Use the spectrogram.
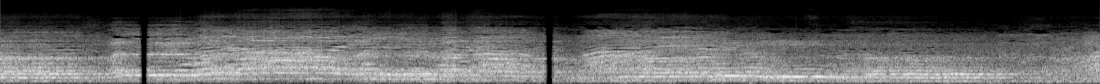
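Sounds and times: man chanting into microphone: 6.2 - 10.2.

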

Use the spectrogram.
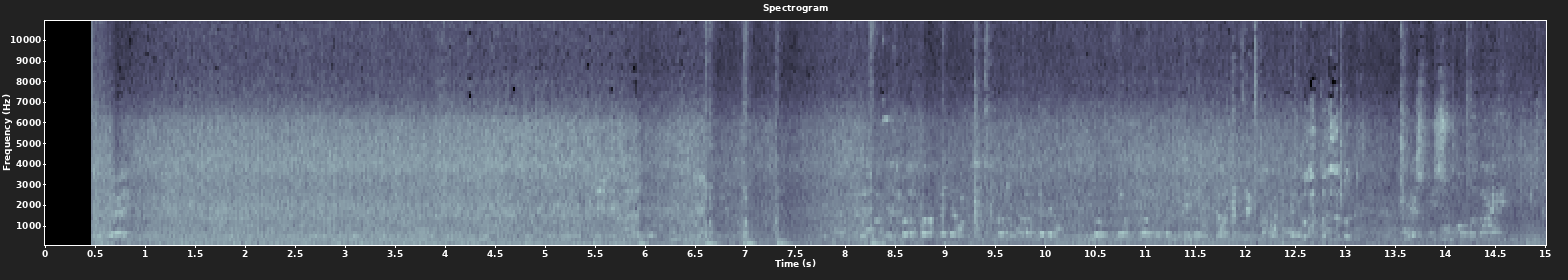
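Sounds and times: heavy thuds on wooden door: 5.9 - 7.6.

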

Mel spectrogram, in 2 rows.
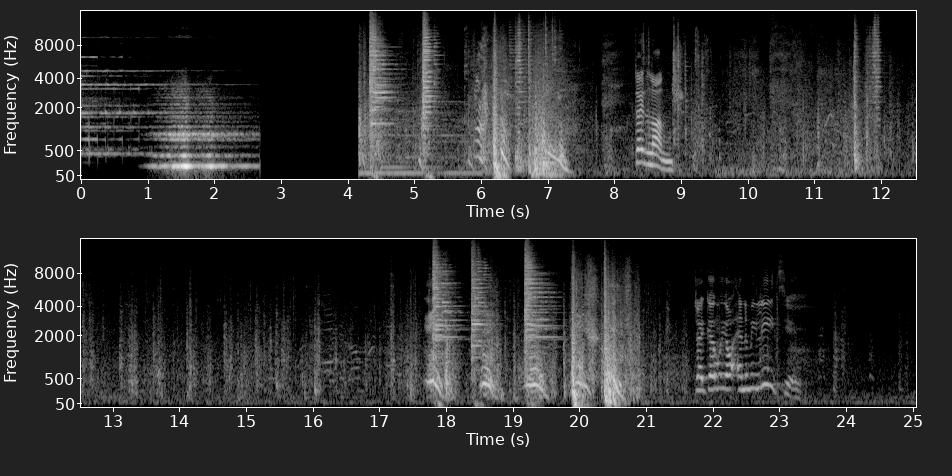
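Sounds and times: swords clashing: 4.2 - 7.2, 17.7 - 20.7
grunts of effort: 5.8 - 8.0.

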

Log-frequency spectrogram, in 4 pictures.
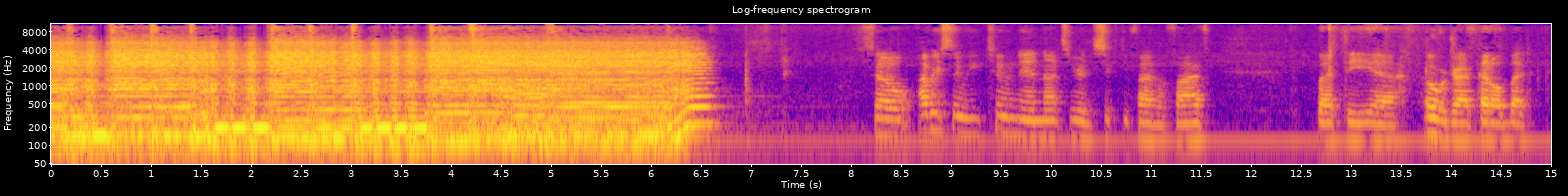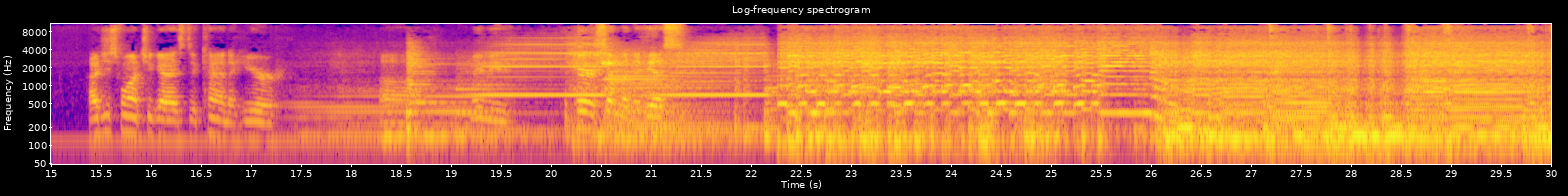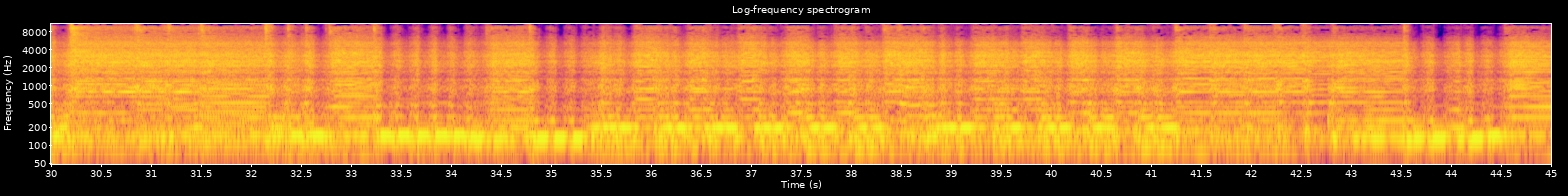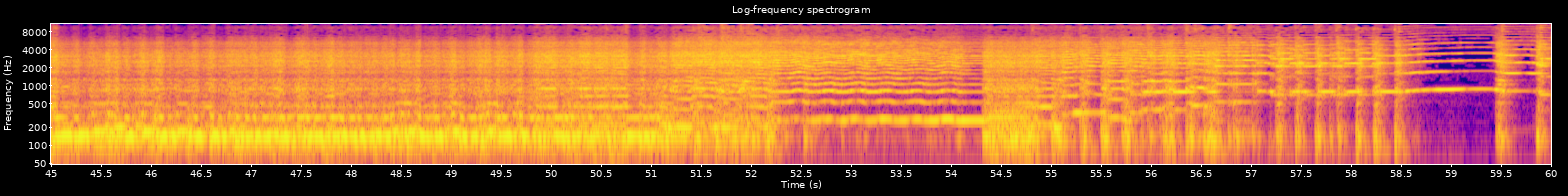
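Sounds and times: distorted electric guitar riffing: 0.0 - 6.7, 17.3 - 60.0.

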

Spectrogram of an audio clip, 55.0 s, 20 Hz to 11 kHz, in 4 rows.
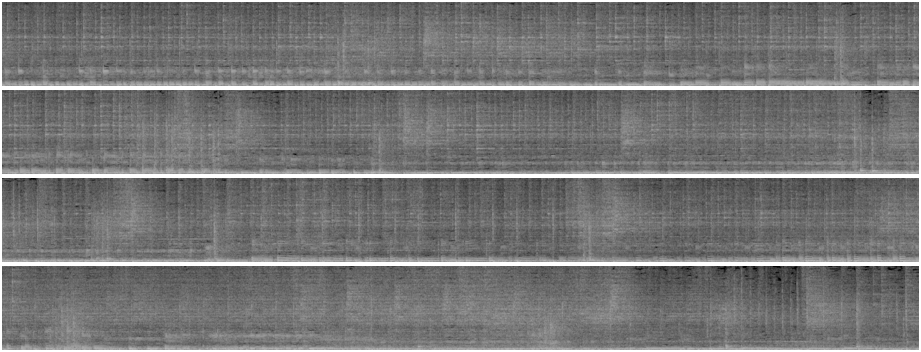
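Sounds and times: drum kit steady beat: 0.0 - 55.0
electric bass lines: 0.0 - 55.0
live band playing: 0.0 - 55.0.

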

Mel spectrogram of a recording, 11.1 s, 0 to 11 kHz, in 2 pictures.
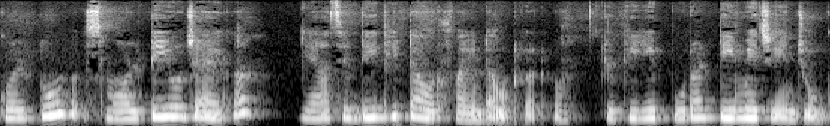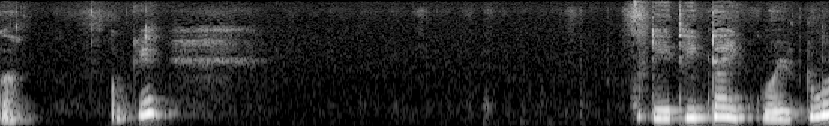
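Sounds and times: person speaking: 0.0 - 6.7, 9.7 - 11.0.

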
